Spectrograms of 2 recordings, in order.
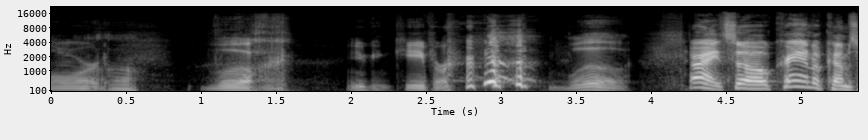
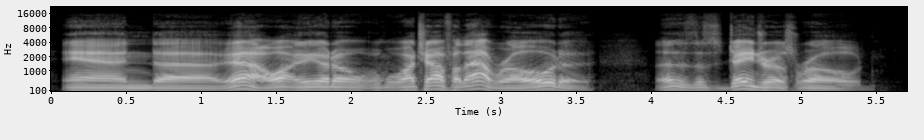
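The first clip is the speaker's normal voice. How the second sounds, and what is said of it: Put-on Maine accent. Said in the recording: “Get used to that accent from all of us for the rest of the podcast. ... That's just the accent of wherever the fuck this place ... It's supposed to be Maine.”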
